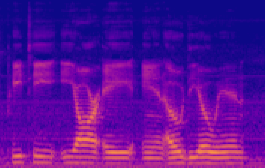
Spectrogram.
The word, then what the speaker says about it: Pteranodon: Uh, I'm going to try to pronounce this. P T E R A N O D O N. Pteranodon uh, dome, which is like a almost like the like a pterodactyl type thing.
